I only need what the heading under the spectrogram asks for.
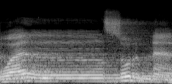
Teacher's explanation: Jadi ketika mendengungkan suara nunnya itu sudah menyongsong ke shad. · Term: ausato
